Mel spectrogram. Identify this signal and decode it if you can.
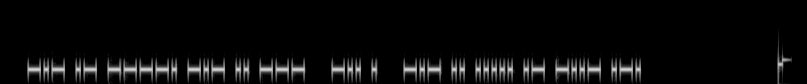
Morse code, heard as a keyed tone, about 30 wpm, 700 Hz. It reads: KA9KIO DE KI5AXR
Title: USA Callsign DE Callsign - 6 Characters - 30wpm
